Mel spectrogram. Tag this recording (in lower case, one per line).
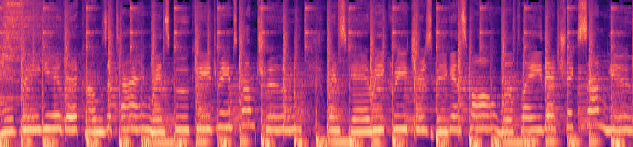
child singing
